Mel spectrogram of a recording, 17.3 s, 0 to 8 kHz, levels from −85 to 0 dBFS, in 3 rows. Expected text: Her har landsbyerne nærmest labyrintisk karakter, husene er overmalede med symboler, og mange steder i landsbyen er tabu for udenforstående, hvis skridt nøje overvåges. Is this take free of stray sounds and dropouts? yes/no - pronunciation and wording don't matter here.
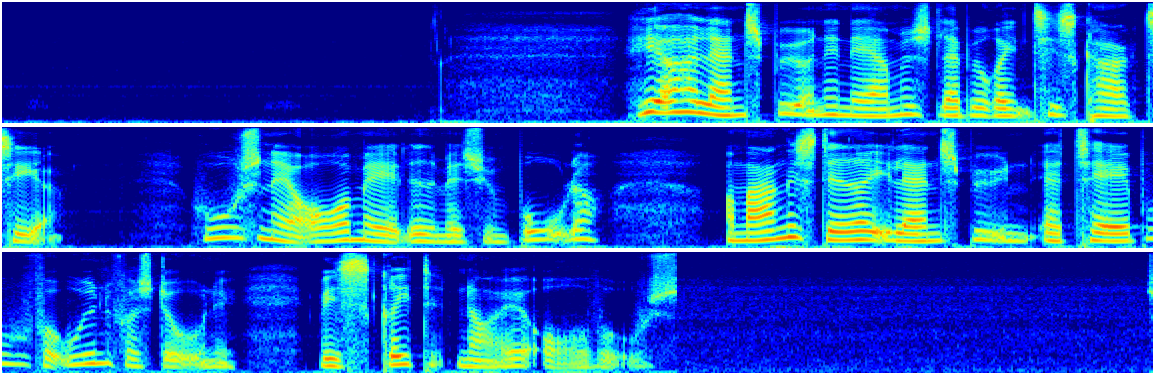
yes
